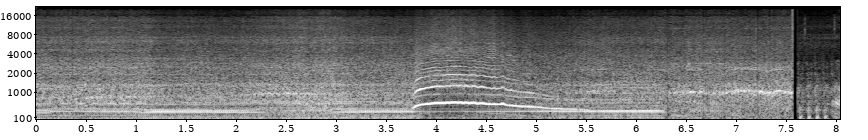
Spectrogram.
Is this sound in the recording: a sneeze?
no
